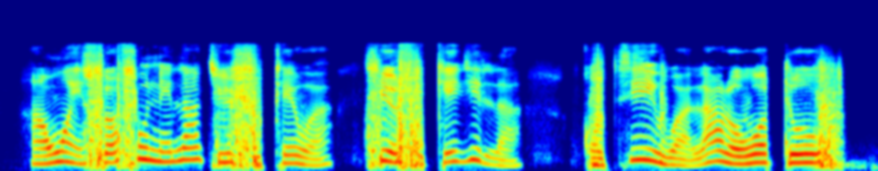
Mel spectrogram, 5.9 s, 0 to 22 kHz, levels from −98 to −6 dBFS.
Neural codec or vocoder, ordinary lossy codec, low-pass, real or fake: codec, 16 kHz, 4 kbps, X-Codec, HuBERT features, trained on balanced general audio; none; none; fake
